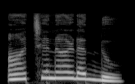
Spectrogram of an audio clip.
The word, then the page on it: ಆಚೆನಾಡದ್ದು: ācenāḍaddu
